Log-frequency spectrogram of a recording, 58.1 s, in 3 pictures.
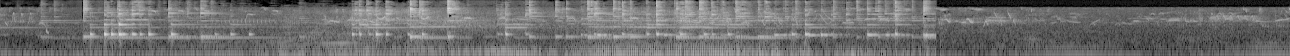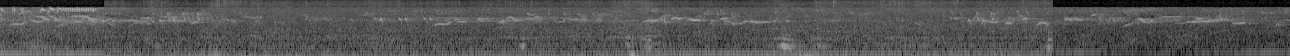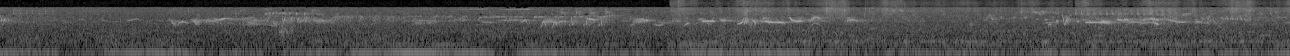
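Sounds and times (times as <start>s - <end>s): high chirps: 0.4s - 14.2s
cowbell clanking: 0.5s - 14.2s.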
